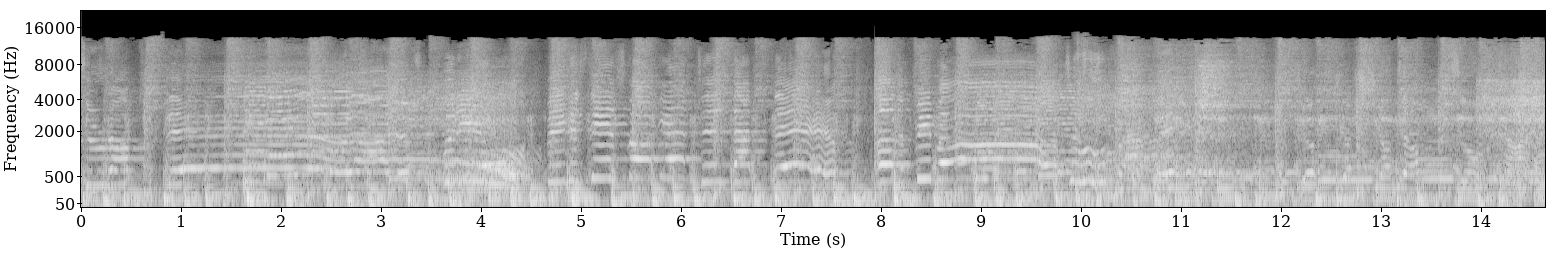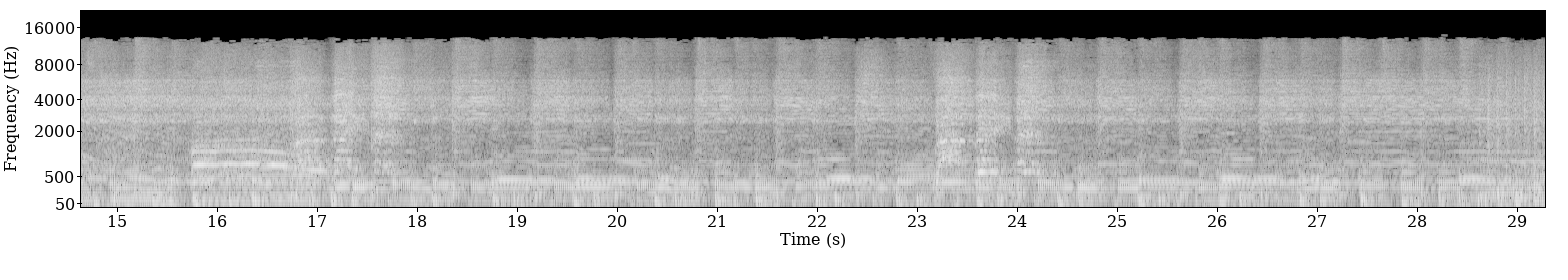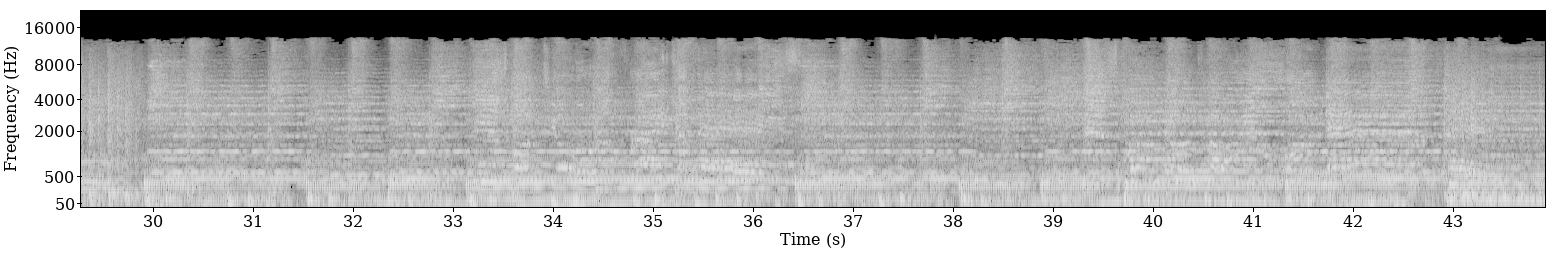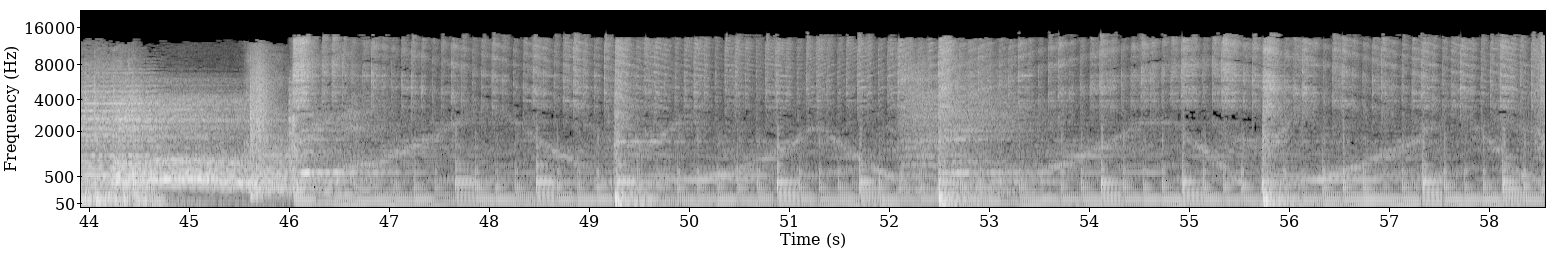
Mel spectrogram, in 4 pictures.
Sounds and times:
Guitar: 0.0 - 58.5
Ska: 0.0 - 58.5.

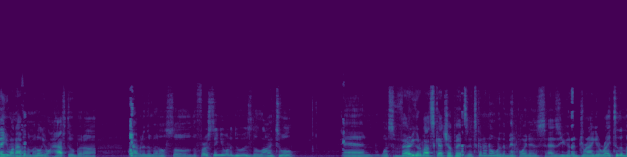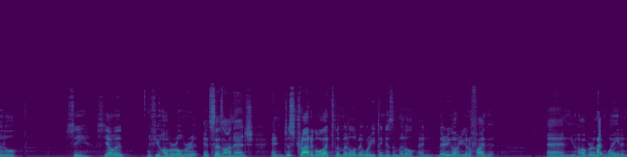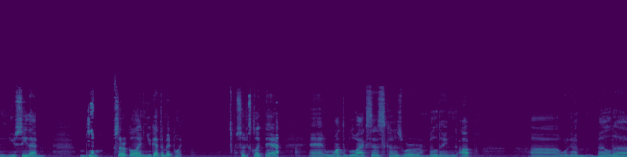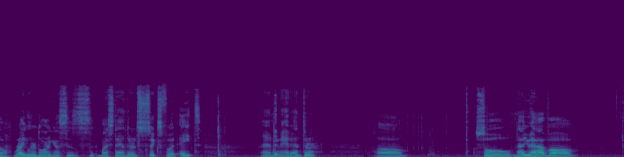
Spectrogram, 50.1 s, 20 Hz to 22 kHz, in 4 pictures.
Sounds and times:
Speech: 0.0 - 2.0, 2.6 - 6.0, 6.8 - 13.0, 13.9 - 22.5, 23.5 - 26.0, 26.7 - 28.8, 29.7 - 30.7, 31.3 - 34.6, 35.7 - 41.7, 42.8 - 44.0, 45.1 - 45.8, 47.0 - 49.2.

